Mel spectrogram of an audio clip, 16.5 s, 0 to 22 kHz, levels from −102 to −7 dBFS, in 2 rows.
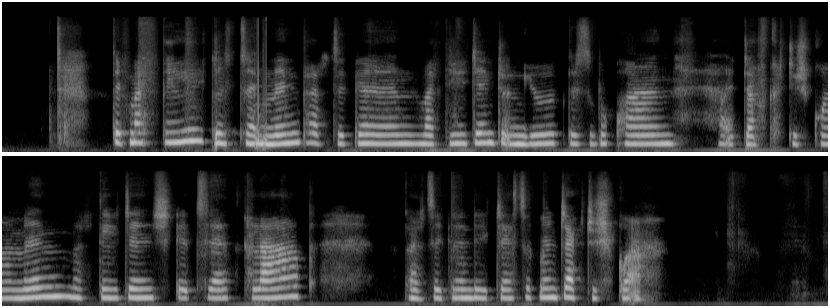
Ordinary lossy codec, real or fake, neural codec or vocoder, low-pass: none; fake; codec, 32 kHz, 1.9 kbps, SNAC; 14.4 kHz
